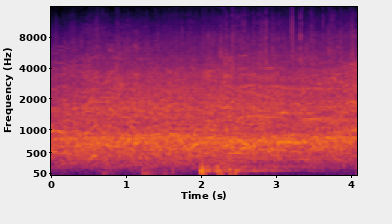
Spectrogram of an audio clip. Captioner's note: crowd murmuring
